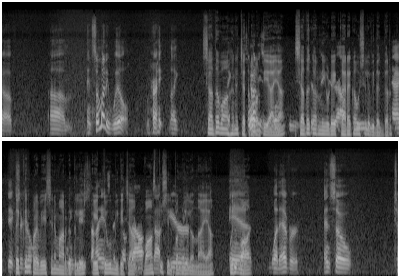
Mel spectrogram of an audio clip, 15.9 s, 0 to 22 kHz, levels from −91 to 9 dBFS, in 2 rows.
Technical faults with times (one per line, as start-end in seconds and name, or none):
4.45-8.07 speech suppressed in double talk
8.51-8.58 speech suppressed in double talk
9.10-11.55 speech suppressed in double talk
12.43-12.50 speech suppressed in double talk
12.82-13.11 speech suppressed in double talk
